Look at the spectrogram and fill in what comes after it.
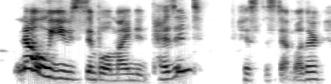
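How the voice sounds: A natural reading voice sounds out over quiet surroundings.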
